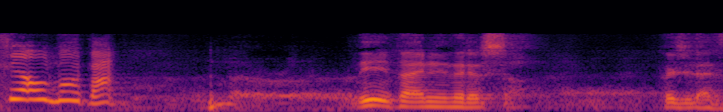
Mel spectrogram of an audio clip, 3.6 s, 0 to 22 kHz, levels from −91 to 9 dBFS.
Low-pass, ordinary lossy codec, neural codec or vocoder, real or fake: 7.2 kHz; MP3, 64 kbps; codec, 16 kHz, 1 kbps, FunCodec, trained on LibriTTS, 50 frames a second; fake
